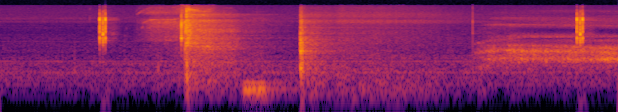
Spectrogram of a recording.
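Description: A few faint, sharp mouse clicks, and a short sniff through the nose about two seconds in, with breathing near the end.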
